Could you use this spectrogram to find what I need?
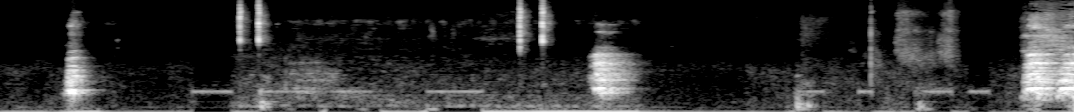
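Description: A dog barks a few times, each bark short and sharp and separated by long quiet gaps. Faint clicks and a low hum sit between the barks.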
